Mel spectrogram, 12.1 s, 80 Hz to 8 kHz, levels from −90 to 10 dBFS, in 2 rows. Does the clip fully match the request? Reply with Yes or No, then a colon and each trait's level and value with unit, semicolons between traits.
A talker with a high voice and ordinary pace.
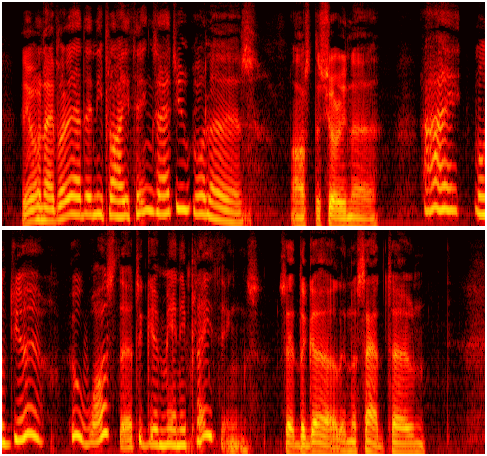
Yes: high, 210 Hz; average, 150 wpm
